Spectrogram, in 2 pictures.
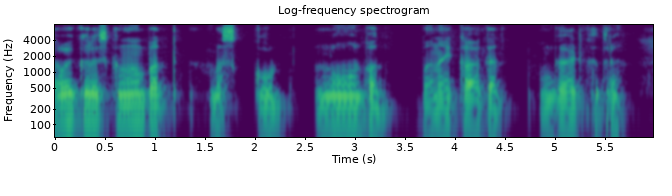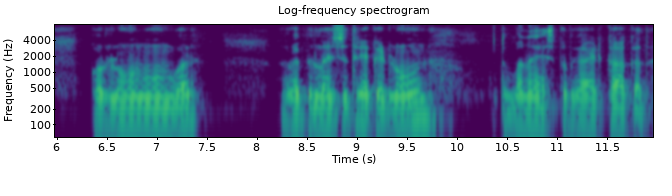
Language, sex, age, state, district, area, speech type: Kashmiri, male, 30-45, Jammu and Kashmir, Bandipora, rural, spontaneous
